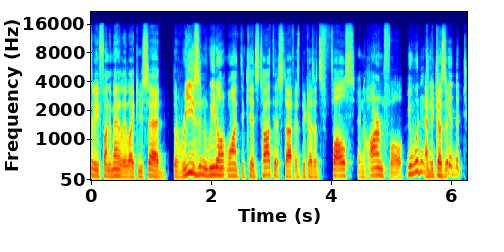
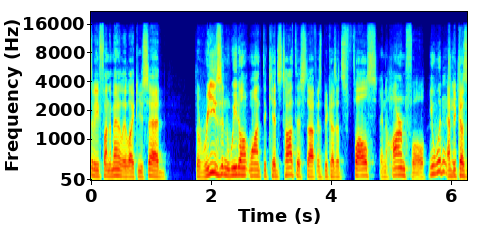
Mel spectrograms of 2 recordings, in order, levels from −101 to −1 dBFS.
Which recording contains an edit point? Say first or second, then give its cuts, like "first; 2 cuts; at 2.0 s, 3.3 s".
first; 1 cut; at 1.3 s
